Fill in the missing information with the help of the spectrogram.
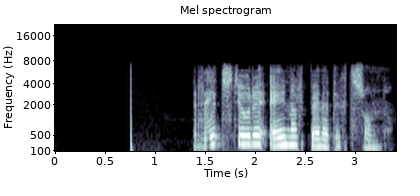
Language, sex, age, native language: Icelandic, female, 30-39, Icelandic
